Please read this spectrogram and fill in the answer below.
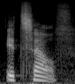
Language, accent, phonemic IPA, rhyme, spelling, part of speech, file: English, US, /ɪtˈsɛlf/, -ɛlf, itself, pronoun, En-us-itself.ogg
- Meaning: 1. it; A thing as the object of a verb or preposition that also appears as the subject 2. it; used to intensify the subject, especially to emphasize that it is the only participant in the predicate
